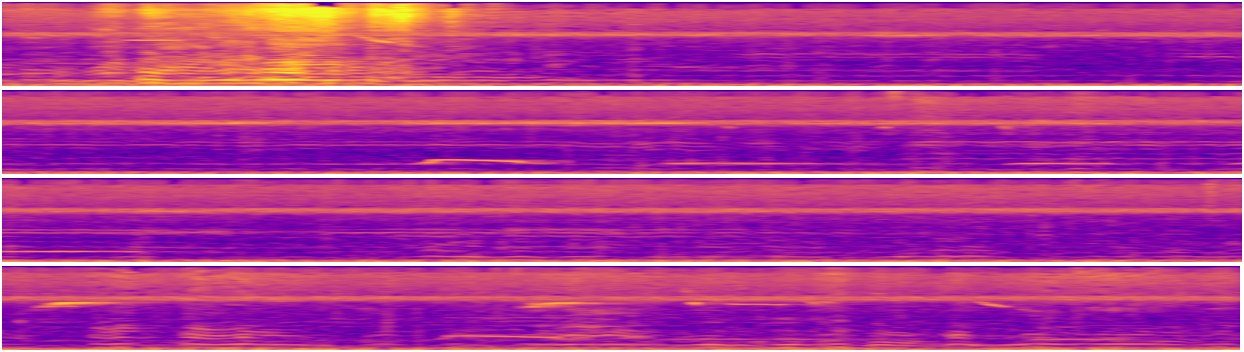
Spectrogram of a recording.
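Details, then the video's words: Bee buzzing: a loud, close pass at the start, then softer droning hums that rise and dip as bees move around. A steady high whine and low rumble continue throughout. "Bees Buzzing Sounds"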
